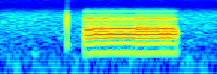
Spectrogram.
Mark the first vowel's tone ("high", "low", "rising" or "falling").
high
